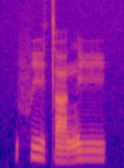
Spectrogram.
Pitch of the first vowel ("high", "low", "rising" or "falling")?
falling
